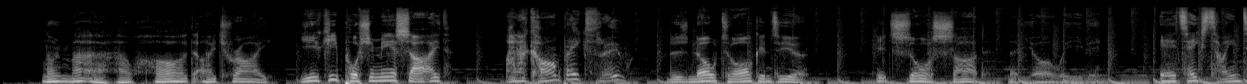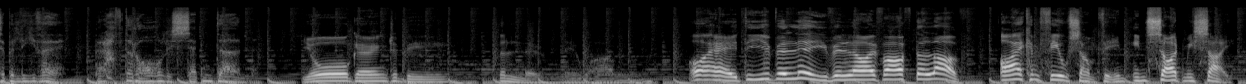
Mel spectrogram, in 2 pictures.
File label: Accent Reel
